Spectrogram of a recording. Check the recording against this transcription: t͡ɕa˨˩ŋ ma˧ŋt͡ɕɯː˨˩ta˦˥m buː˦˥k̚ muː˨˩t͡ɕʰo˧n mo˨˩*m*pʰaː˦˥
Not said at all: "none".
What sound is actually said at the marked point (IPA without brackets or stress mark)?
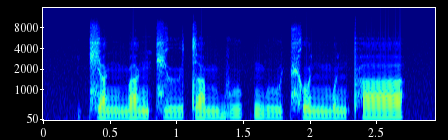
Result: n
